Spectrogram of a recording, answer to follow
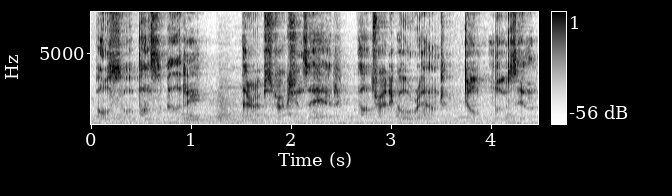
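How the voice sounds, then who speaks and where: A man voicing a calm, stealthy alien assassin in a video game, terse and formal, in a gravelly near-whisper over an echoing comm. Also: quick pace, noisy background. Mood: calm, watchful. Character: soft-spoken, stealthy male alien assassin, calm and watchful. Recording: echoey, distant comm-link sound.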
